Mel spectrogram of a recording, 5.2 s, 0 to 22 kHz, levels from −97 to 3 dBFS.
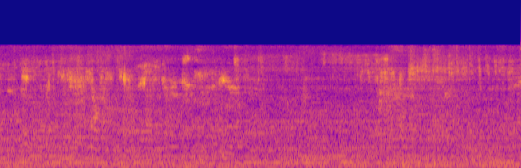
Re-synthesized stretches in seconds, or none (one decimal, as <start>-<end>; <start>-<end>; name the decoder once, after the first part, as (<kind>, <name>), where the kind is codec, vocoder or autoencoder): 0.0-5.2 (codec, SNAC)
